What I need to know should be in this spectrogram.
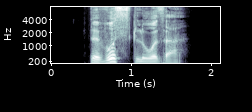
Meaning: inflection of bewusstlos: 1. strong/mixed nominative masculine singular 2. strong genitive/dative feminine singular 3. strong genitive plural
- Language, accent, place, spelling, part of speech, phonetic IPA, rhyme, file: German, Germany, Berlin, bewusstloser, adjective, [bəˈvʊstloːzɐ], -ʊstloːzɐ, De-bewusstloser.ogg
